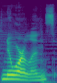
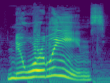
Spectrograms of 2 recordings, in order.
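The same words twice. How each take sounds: First: It is pronounced in the local regional way. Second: It is pronounced in a plain, non-local way. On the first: The speaker is from there. The speaker calls it right. "it's New Orleans" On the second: The speaker is not from there. The speaker calls it wrong. "you're clearly not local"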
